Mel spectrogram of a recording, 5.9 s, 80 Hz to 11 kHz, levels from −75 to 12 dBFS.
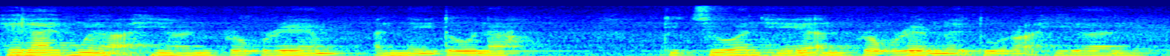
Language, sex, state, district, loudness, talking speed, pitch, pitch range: Mizo, male, Mizoram, Aizawl, -17 LUFS, 165 wpm, 130 Hz, 125-135 Hz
